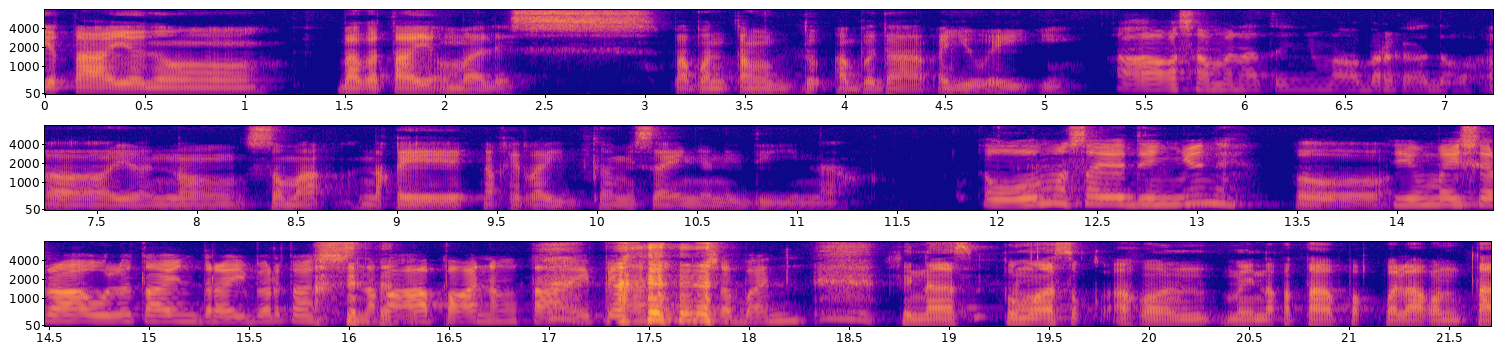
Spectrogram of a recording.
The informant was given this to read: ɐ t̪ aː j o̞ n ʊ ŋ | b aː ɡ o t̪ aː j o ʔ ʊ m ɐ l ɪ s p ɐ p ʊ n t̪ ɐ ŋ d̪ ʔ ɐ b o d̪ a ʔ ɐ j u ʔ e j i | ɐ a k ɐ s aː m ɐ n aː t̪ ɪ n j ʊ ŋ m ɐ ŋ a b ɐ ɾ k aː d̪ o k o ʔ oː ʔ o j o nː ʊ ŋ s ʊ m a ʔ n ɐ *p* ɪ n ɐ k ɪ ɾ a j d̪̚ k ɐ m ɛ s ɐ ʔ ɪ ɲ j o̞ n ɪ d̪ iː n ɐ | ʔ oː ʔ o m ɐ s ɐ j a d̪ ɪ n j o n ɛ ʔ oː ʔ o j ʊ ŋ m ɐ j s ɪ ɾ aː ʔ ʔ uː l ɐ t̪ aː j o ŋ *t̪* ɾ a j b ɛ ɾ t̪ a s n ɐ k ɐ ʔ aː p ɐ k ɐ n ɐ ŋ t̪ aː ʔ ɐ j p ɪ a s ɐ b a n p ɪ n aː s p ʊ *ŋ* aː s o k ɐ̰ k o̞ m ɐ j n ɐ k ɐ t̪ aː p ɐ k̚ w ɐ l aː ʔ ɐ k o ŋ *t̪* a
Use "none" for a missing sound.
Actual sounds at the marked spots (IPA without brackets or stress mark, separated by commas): k, d̪, m, t̪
